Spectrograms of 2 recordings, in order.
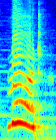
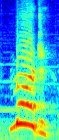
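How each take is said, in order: First: It is said in a very high-pitched voice. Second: The same.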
